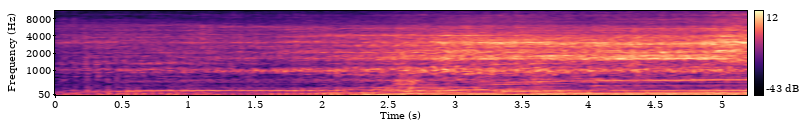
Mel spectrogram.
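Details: Vintage Honda Jorcub scooter (AF53-1000) running check, engine free of abnormal noise and quiet; smooth buzzing idle rising evenly in pitch as throttle opens, no knocks or rattles, healthy.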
